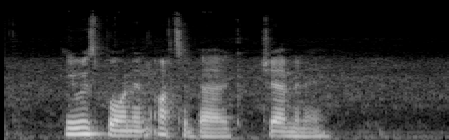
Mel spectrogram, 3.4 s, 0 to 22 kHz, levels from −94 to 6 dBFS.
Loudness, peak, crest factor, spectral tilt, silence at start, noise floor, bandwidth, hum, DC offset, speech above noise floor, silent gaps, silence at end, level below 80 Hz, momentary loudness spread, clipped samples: -20 LUFS; -2 dBFS; 20 dB; -7.5 dB/octave; 0.5 s; -52 dBFS; 9.6 kHz; none; under 0.1%; 34 dB; none; 0.9 s; -52 dBFS; 15 LU; under 0.1%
